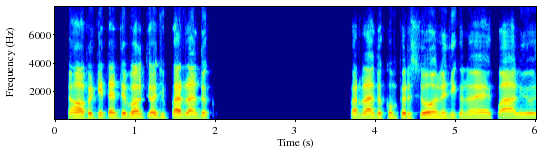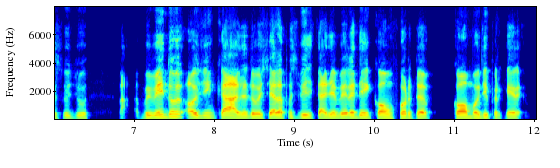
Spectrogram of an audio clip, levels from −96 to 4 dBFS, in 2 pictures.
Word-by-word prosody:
No, 165 -1 +4
perché 155 +1 +1
tante 165 -1 +3
volte 185 +1 +2
oggi 175 +2 0
parlando 165 -1 +3 1.7
parlando 150 +2 +2
con 160 -3 -5
persone 160 +4 +2
dicono: 145 0 -6
"Eh 165 -2 0
qua, 155 +2 +2
io 150 0 -4
e 150 - -5
su 145 - -18
e 140 - -11
giù"; 150 +3 -11 0.4
ma - - -14 0.2
vivendo 180 +7 0
oggi 150 0 -1
in 160 -2 -8
casa, 135 -3 +3
dove 140 0 -2
c'è 160 - 0
la 175 0 +2
possibilità 170 -5 -4
di 125 - -2
avere 150 +6 0
dei 160 -3 -4
comfort 145 - -2 0.2
comodi, 125 -4 0
perché 125 0 -6
155 Hz, 160 wpm, -25 LUFS, 145-165 Hz, 1.7 s, No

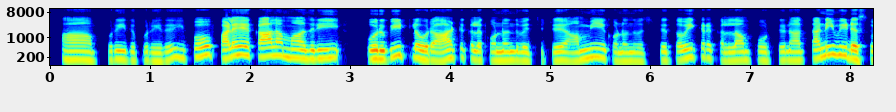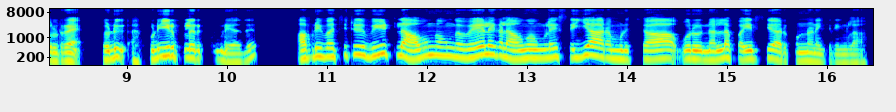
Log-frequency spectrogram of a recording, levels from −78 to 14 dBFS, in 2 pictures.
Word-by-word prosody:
ஆ - - -1 0.4
புரியுது, 165 -1 -2
புரியுது. 150 0 -4
இப்போ 205 +4 -3 0.2
பழைய 230 +7 +7 0.2
காலம் 225 -1 +5
மாதிரி, 180 0 +2 0.5
ஒரு 180 - +8
வீட்ல 225 -3 0
ஒரு 160 - +1
ஆட்டுக்கல்ல 180 -3 -2
கொண்டாந்து 155 +1 0
வச்சுட்டு, 150 +1 -6 0.2
அம்மிய 195 +5 0
கொண்டாந்து 145 -1 -4
வச்சுட்டு, 140 +4 -8
துவைக்கிற 190 +4 -1
கல்லுலாம் 155 +1 -2
போட்டு, 155 -1 -7
நான் 155 0 -3
தனி 215 +7 +3
வீட 225 -7 +6
சொல்றேன். 150 -2 0 0.2
தொடு 190 +4 +2 0.3
குடியிருப்பில 195 +1 +2
இருக்க 170 - -9
முடியாது. 135 +2 -5 0.5
அப்படி 195 +4 +1
வச்சுட்டு 235 +4 -3 0.2
வீட்ல 250 -2 0
அவுங்கவுங்க 225 +2 -1
வேலைகள 240 -2 +3
அவுங்கவுங்களே 185 +3 0
செய்ய 195 +4 -3 0.2
ஆரம்பிச்சா, 175 -2 -2 0.3
ஒரு 175 - +3
நல்ல 175 +4 +1
பயிற்சியா 175 +2 0
இருக்கும்னு 145 +1 -5
நினைக்கிறீங்களா? 125 -1 -9
175 Hz, 145 wpm, -20 LUFS, 155-205 Hz, 0.5 s, ஒரு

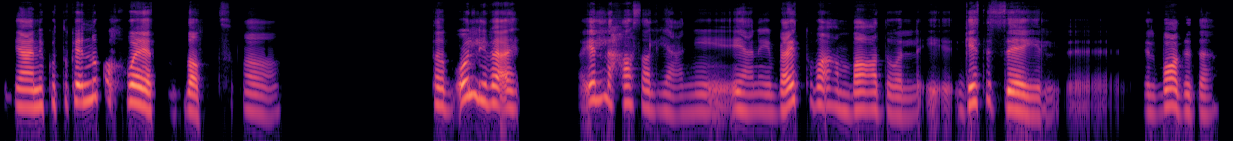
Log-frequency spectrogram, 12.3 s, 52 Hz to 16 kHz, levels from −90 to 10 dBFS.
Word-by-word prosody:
يعني 210 -1 +3
كنتم 245 +2 -14
كإنّكم 270 +4 +2
إخوات 230 -10 +5
بالضبط، 175 -1 -3
آه. 165 -4 -10 1.5
طَب 220 -6 -3
قُل 310 +5 +5
لي 275 -4 0
بقى، 235 -5 +4 0.6
إيه - - +2
اللي 280 -1 -1
حصل؟ 240 -6 -5
يعني 170 0 -14
يعني 175 -2 -7
بعدتوا 245 +8 0
بقى 225 -1 -2
عن 185 -4 -11
بعض 190 -1 0
والّا 155 -3 -11
آآ 420 +1 -16
جات 245 +4 +1
إزاي 180 - +1
ال 145 -1 -19 0.9
البُعد 175 +3 0
ده؟ 165 0 -11
195 Hz, 125 wpm, -24 LUFS, 175-245 Hz, 1.5 s, إخوات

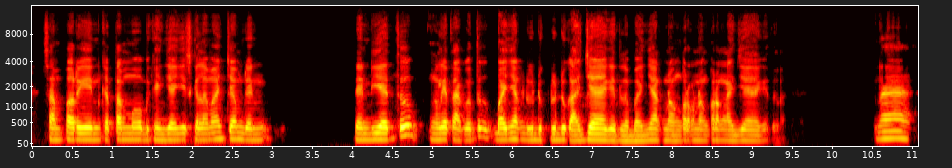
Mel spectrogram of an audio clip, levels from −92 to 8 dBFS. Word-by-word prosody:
samperin, 125 0 +2
ketemu, 125 0 -1
bikin 120 -1 -3
janji 125 0 +1
segala 120 -1 -2
macam. 135 0 -1
Dan 120 0 -4 1.1
dan 125 -1 0
dia 130 0 +6
tuh, 205 +10 +4
ngeliat 125 +1 +1
aku 120 -1 0
tuh, 180 - 0
banyak 125 +2 +1
duduk-duduk 120 +1 -2
aja 120 +2 +4
gitu, 110 -1 0
lho. 105 -1 -2
Banyak 110 +2 -2
nongkrong-nongkrong 110 +1 -4
aja, 110 0 -4
gitulah. 110 +1 -19 1.1
Nah, 145 +1 0
120 Hz, 125 wpm, -23 LUFS, 115-130 Hz, 1.1 s, dia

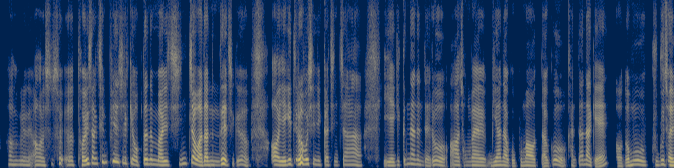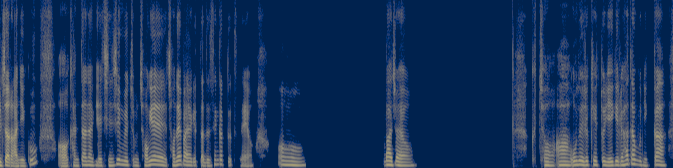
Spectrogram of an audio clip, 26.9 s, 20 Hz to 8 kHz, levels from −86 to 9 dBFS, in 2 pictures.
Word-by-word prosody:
아유 195 -1 -7
그래 190 -1 -6
네 180 - -7
아 185 -2 -2
소 170 - -5
소 245 - -2
어 190 - -3
더 190 0 +3
이상 245 +3 +4
창피해질 310 -1 0
게 - - -2
없다는 220 +3 +3
말이 180 -2 +5
진짜 245 +8 +3
와닿는데 185 +4 +7
지금 190 -2 -5 0.5
어 195 -2 +6
얘기 180 +5 +5
들어 215 +2 +10
보시니까 205 -5 +2
진짜 180 0 -5 0.4
이 - - -4
얘기 160 +3 -2
끝나는 220 0 -3
대로 165 +2 -1
아 180 -1 0
정말 165 -2 -1
미안하고 160 -4 -1
고마웠다고 155 +4 0
간단하게 170 - 0
어 135 -1 -6
너무 180 +4 0
구구절절 170 -5 +3
아니고 140 - -3 0.4
어 130 0 -2
간단하게 160 +2 -5
진심을 175 +5 -4
좀 155 -2 -11
정해 180 +1 0
전해 185 +6 -1
봐야겠다는 165 -6 -5
생각도 205 +6 -10
드네요. - - -10 0.5
어. 175 -3 -5 1.6
맞아요. 165 -3 -2 2.3
그쵸. 165 -2 -7
아 175 0 -2
오늘 185 +2 -2
이렇게 180 +1 -4
또 180 -1 -3
얘기를 175 +3 -2
하다 220 +1 -1
보니까 175 -1 -4
180 Hz, 265 characters per minute, -23 LUFS, 160-200 Hz, 2.3 s, 들어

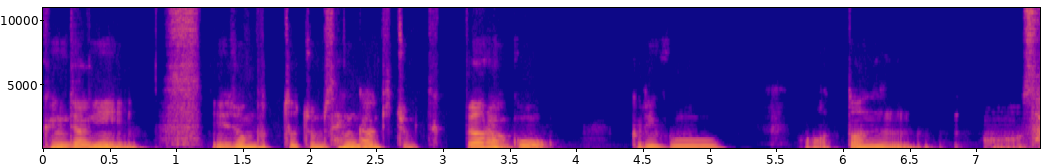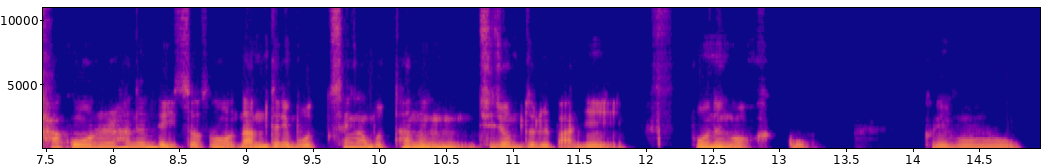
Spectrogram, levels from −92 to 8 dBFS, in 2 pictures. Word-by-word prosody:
굉장히 110 +8 +3 0.6
예전부터 135 +4 +1
좀 110 -3 -2
생각이 200 - +2
좀 110 -4 -9
특별하고 160 - 0 0.5
그리고 125 0 -1 0.6
어떤 135 -3 -1 0.5
어 - - -15
사고를 170 -3 0
하는 155 -1 +2
데 135 - +4
있어서 105 +2 -1
남들이 125 +9 +3
못 100 -5 0
생각 170 -3 -1
못 100 +3 -4
하는 115 -11 +3
지점들을 105 -2 -1
많이 100 -1 -2 0.6
보는 115 -1 +4
것 95 -3 -3
같고 - - -9 0.9
그리고 100 +1 -3
125 Hz, 215 characters per minute, -25 LUFS, 105-145 Hz, 0.9 s, 데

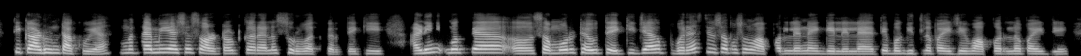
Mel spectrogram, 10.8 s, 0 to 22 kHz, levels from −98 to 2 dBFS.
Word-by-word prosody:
ती 280 - -2
काढून 240 -1 +6
टाकूया. 180 -5 +1
मग 245 +1 -5
त्या 250 - +6
मी 260 +1 +1
अशा 255 +1 +3
सॉर्ट-आऊट 200 -3 +1
करायला 210 -1 0
सुरुवात 180 -8 -2
करते. 170 +4 -7 0.3
आणि 220 +5 +3 0.2
मग 250 0 +4
त्या 250 -1 +6
अ, 195 -4 -1
समोर 225 +1 +3
ठेवते, 220 -4 +3
की 225 - -7
ज्या 240 +1 +5 0.2
बऱ्याच 215 +7 0
दिवसापासून 255 -3 -1
वापरल्या 190 0 -2
नाही 190 -1 -3
गेलेल्या 175 -1 -2
आहेत, 170 0 -3
ते 200 - +1
बघितलं 195 0 -6
पाहिजे, 185 0 -2
वापरलं 180 0 -2
पाहिजे. 170 -2 -4
195 Hz, 165 wpm, -23 LUFS, 180-240 Hz, 0.3 s, काढून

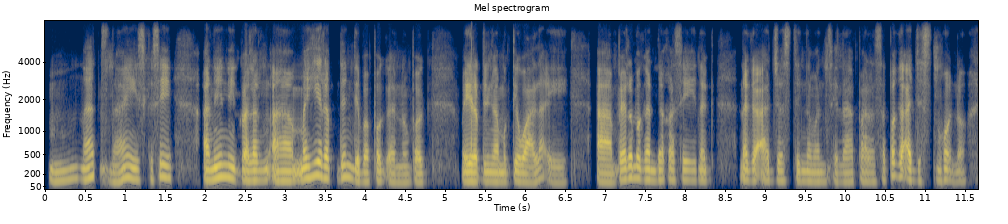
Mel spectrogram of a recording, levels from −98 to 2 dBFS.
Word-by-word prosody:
Hmm, 130 +4 -5
that's 150 -3 -1
nice, 140 +5 -1
kasi 155 +3 -1 0.3
ano 130 0 +3
yan 170 -1 +3
eh 145 - +1
parang, 125 +1 +2
ah, 120 0 +3
mahirap 155 -1 +4
din 165 0 -2
'di - - +2
ba - - -1
pag 115 - -2
ano 105 0 -6
pag 110 +1 -1 0.5
mahirap 115 0 +6
din 115 -1 -1
nga 115 - +2
magtiwala 110 -1 +1
eh. 100 0 -10 0.3
Ah, 110 -1 +4
pero 140 +6 +4
maganda 135 -4 +2
kasi 130 -1 -3
nag 65 - -4 0.3
nag-a-adjust 125 0 0
din 120 0 -4
naman 115 -1 -5
sila 110 -4 -7
para 115 -1 -7
sa - - -8
pag-a-adjust 130 0 0
mo, - - +2
'no, - - -10
125 Hz, 180 wpm, -20 LUFS, 115-140 Hz, 0.5 s, mahirap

